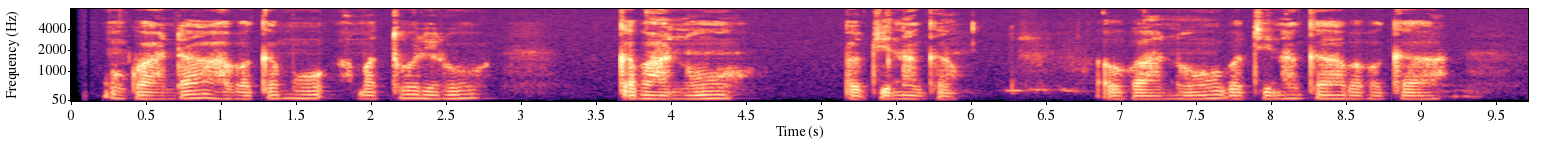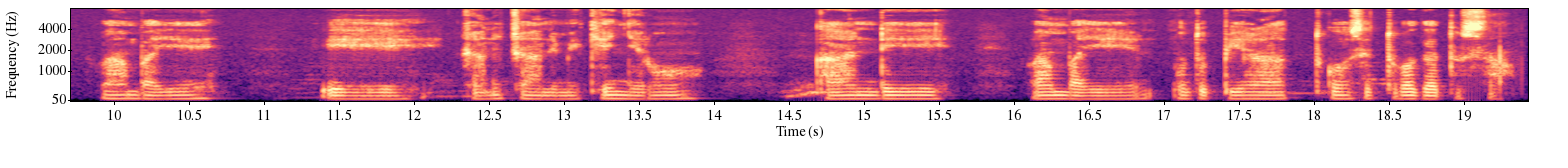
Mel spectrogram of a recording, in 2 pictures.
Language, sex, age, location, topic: Kinyarwanda, male, 18-24, Musanze, government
